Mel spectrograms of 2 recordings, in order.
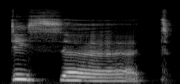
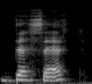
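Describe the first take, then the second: First: The middle consonant is a buzzing Z sound. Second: The middle consonant is a hissing S sound. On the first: The speaker calls it right. "The double S almost becomes like a Z sound" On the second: The speaker calls it wrong. "It's not dessert, no"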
